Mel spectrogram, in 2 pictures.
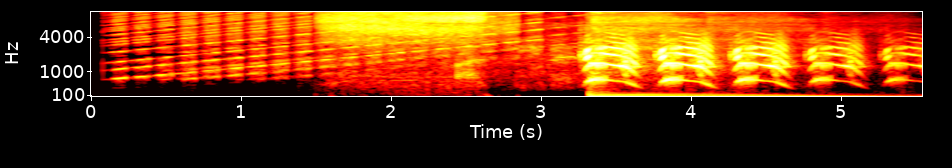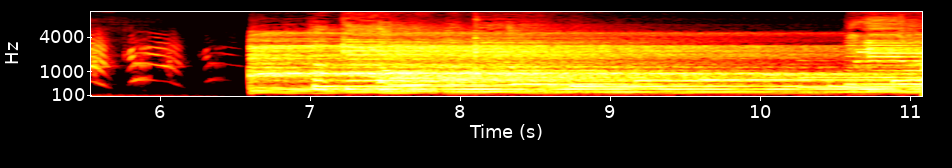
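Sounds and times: pulsing synth tone sweeping upward: 0:00.1 - 0:07.5
falling synth chirp: 0:00.2 - 0:06.3
deep bass hit: 0:03.3 - 0:06.3.

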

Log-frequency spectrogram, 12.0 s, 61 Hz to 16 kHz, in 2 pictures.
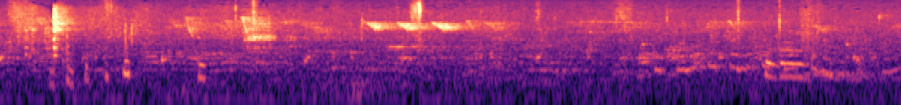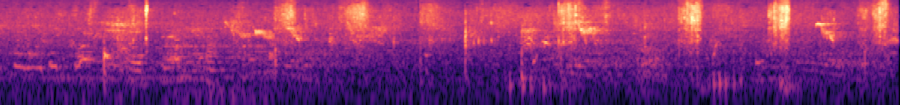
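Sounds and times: onion cut against a blade: 0:09.7 - 0:12.0.

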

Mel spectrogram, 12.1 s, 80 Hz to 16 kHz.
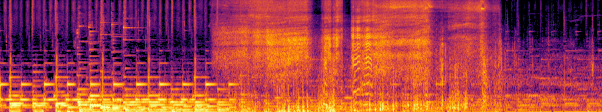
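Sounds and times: tuned percussion music with bass: 0:00.0 - 0:12.0
air hissing from balloon: 0:04.1 - 0:10.2.

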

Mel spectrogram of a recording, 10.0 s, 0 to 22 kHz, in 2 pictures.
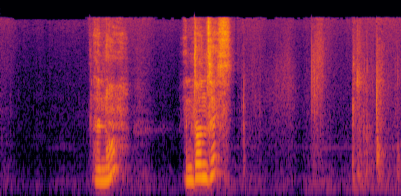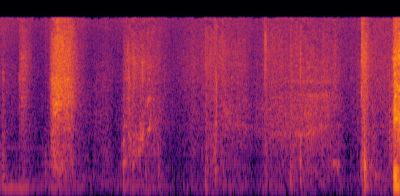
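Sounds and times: clothing rustling: 0:04.9 - 0:10.0
footsteps: 0:07.4 - 0:10.0.

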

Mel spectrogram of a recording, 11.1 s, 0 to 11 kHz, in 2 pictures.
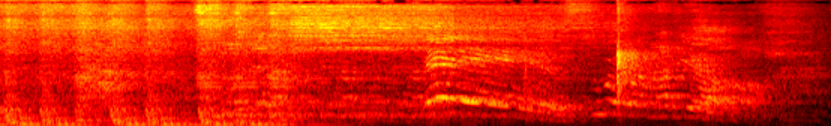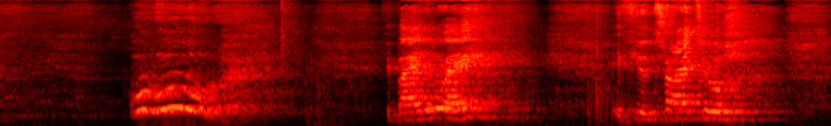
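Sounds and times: man calling out: 0:01.4 - 0:05.3
sharp hand clap: 0:03.5 - 0:04.4.

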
